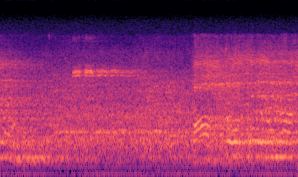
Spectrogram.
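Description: A large crowd shouts and murmurs in an echoing arena.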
